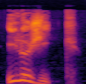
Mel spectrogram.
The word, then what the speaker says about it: illogique: Illogique. Remember, k, k, ik. Illogique.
